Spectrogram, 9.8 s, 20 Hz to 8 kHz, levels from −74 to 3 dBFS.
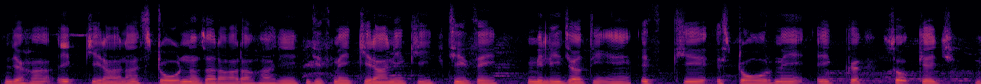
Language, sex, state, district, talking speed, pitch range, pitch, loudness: Hindi, male, Bihar, Jamui, 135 wpm, 130-145 Hz, 140 Hz, -37 LUFS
